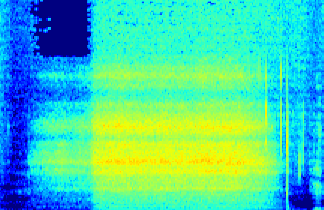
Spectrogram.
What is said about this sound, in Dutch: Even een goede ademhaling misschien. Tenminste, ik heb hem nodig.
